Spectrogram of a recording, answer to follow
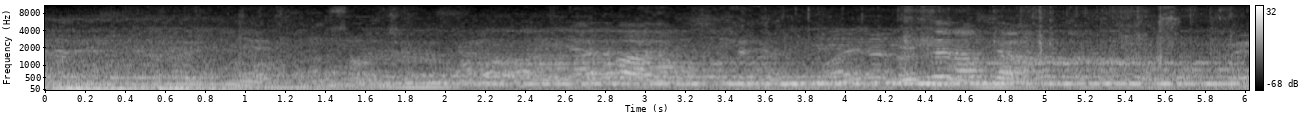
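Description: Background voices of people talking in a busy exhibition hall, over a steady low hum.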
